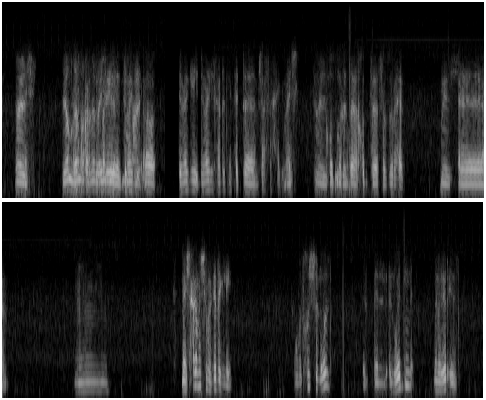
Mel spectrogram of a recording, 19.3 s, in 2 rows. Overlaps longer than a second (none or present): present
